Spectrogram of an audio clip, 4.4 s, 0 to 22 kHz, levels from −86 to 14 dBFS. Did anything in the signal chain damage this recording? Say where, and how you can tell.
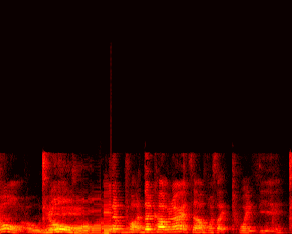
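Yes. From 1.12 to 1.67 s the speech becomes a rigid, metallic buzz near 94 Hz that only loosely follows the syllables. This is robotic sound from repeated short buffers, likely a driver underrun. A 10.7 ms slice repeats for most of the span, setting the buzz rate.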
